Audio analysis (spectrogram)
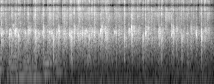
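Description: An audience applauds Engineer Norma Fuentes, the intendente, at a public presentation. A few seconds of steady, dense clapping fill the room, and a brief murmur of voices can be heard underneath at the start.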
